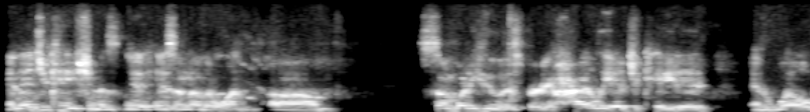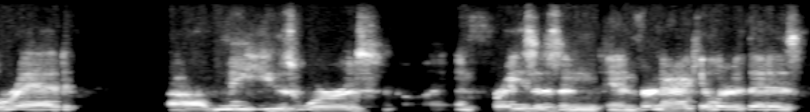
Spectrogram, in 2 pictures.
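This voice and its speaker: A man's voice: medium pitch, breathy edge, lo-fi sound. A man presenting a web seminar on leadership, speaking conversationally with frequent fillers and self-corrections. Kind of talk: lecture on leadership communication.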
